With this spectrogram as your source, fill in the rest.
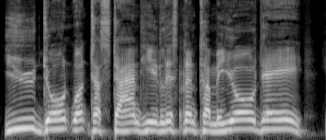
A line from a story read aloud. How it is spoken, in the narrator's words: he bellowed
